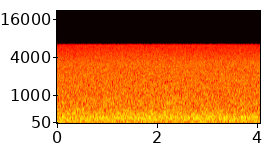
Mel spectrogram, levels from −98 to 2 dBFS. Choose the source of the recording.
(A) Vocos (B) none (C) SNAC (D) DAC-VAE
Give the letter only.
B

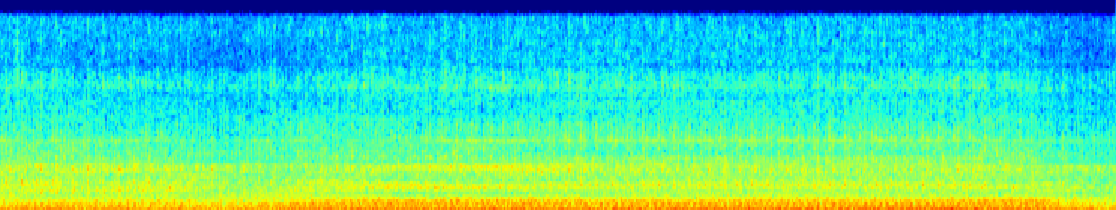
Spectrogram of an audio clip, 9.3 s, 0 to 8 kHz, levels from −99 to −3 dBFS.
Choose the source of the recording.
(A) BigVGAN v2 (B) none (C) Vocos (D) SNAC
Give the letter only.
B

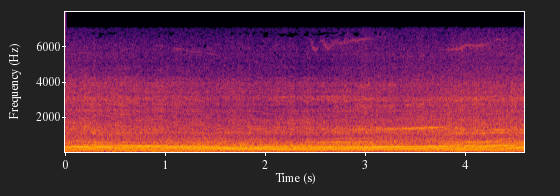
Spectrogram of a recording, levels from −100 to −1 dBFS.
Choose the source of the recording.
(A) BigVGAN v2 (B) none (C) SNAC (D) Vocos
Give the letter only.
B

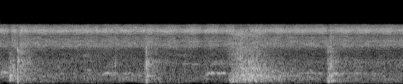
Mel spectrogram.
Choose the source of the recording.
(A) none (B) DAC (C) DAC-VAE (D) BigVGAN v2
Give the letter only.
C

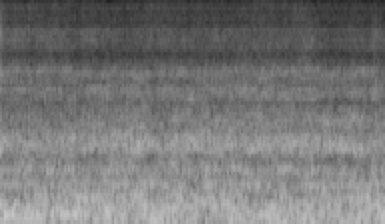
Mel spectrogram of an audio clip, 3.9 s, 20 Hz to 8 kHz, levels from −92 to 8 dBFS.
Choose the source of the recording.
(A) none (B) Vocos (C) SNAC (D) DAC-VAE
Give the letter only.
C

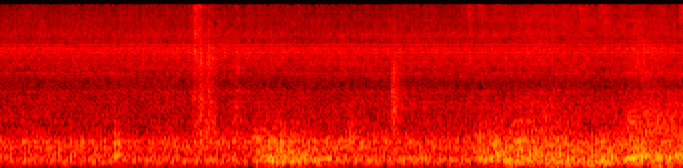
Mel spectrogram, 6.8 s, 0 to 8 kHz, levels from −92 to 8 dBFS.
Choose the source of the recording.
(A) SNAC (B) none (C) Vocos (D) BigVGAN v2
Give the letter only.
C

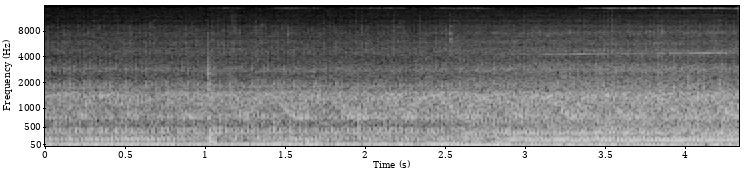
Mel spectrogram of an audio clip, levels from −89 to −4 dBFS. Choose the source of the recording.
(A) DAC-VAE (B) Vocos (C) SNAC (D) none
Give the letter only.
D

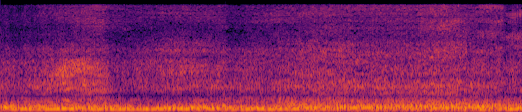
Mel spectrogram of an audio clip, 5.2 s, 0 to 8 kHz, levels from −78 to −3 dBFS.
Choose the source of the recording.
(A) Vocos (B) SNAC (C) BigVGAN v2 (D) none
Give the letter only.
A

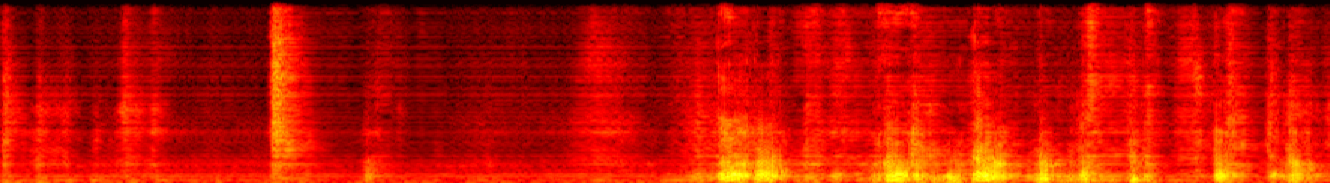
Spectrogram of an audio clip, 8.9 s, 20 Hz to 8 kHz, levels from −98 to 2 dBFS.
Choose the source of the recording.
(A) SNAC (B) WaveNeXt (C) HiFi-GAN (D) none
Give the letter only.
C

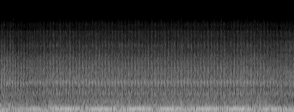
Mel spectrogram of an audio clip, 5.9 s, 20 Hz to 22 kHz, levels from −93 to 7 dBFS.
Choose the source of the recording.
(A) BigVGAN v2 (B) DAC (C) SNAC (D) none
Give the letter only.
A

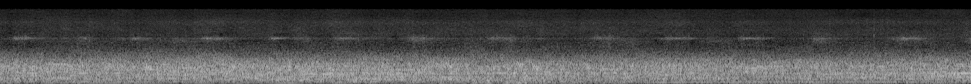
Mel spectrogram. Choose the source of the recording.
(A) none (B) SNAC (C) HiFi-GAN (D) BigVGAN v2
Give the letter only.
B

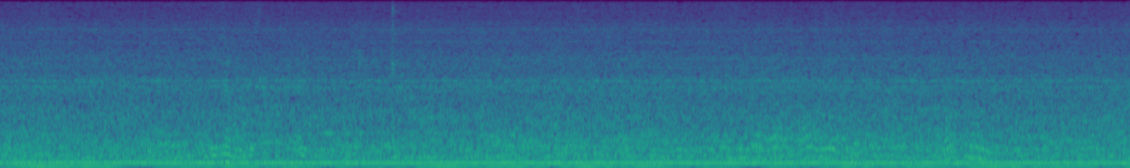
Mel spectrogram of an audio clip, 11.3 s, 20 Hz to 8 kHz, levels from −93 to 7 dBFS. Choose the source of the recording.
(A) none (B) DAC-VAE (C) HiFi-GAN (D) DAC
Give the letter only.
A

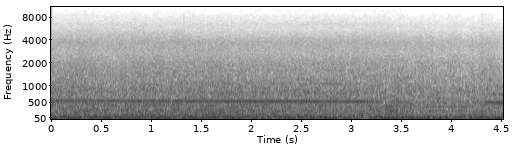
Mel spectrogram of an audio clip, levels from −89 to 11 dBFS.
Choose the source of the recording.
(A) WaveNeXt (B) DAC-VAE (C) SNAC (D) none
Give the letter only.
D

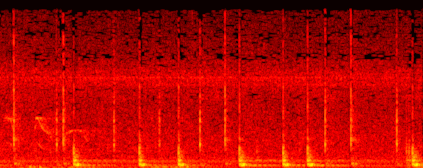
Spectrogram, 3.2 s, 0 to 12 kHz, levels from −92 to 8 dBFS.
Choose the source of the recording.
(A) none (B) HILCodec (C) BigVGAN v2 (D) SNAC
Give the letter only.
A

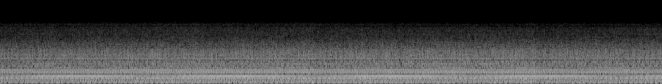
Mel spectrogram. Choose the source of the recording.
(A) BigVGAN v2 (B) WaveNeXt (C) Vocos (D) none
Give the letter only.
D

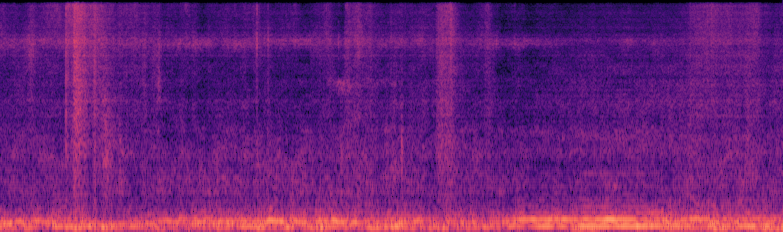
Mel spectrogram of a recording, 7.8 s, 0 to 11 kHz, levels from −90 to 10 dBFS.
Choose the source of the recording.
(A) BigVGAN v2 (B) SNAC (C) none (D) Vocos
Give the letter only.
B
